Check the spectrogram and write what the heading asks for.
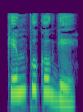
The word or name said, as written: ಕೆಂಪುಕೊಗ್ಗೆ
